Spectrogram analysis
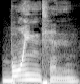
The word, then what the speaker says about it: Boynton: Boynton is how you say her name.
